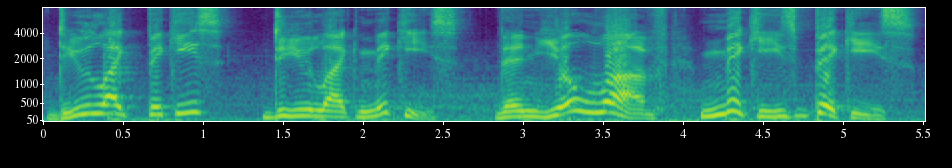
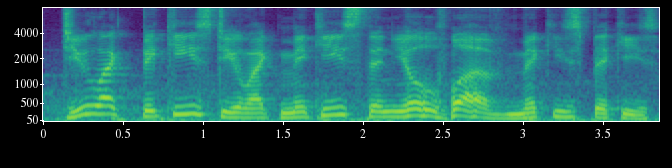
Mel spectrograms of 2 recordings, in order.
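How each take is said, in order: First: It is read in a put-on radio announcer voice. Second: It is read in a plain, normal speaking voice.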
